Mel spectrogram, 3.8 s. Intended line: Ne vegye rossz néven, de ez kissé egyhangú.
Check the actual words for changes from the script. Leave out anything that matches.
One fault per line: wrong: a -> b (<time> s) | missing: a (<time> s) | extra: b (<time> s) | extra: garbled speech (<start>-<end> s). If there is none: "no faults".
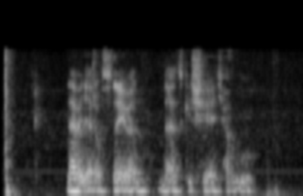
no faults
